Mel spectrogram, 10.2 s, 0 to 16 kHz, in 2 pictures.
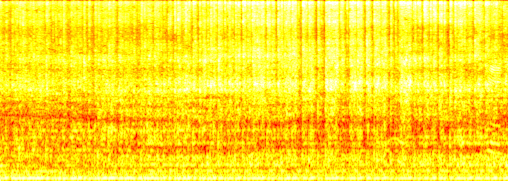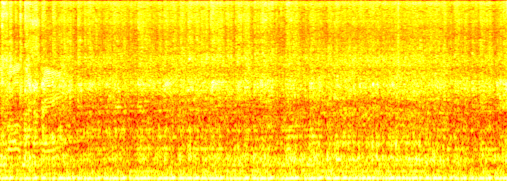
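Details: Turbo LS V8 Miata after exhaust heat wrapping and V-band joint realignment, not run too hot: deep steady V8 rumble, strong even low burble, no ticking or hissing leaks; engine running normally and still sounds good.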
